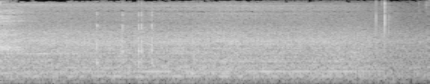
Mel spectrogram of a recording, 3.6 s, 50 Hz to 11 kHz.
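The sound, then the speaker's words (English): Steady, dense roar of New York City street traffic at 5 a.m., with a broad rumbling wash of passing cars. It is constant and fairly loud throughout, easing slightly at the very end, with no voices. “Again, some cars New York City, 5 a.m., but still lots of noise.”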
